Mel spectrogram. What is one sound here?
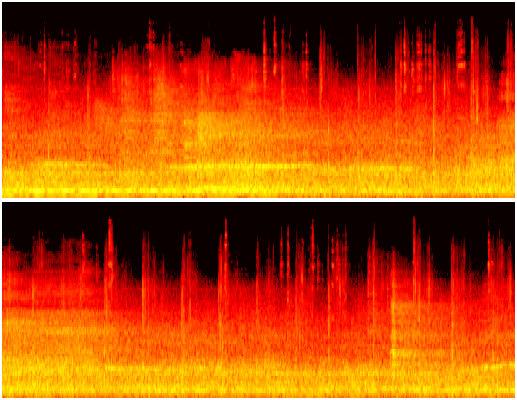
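Footsteps tread slowly across a hard floor in a large, echoing room.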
